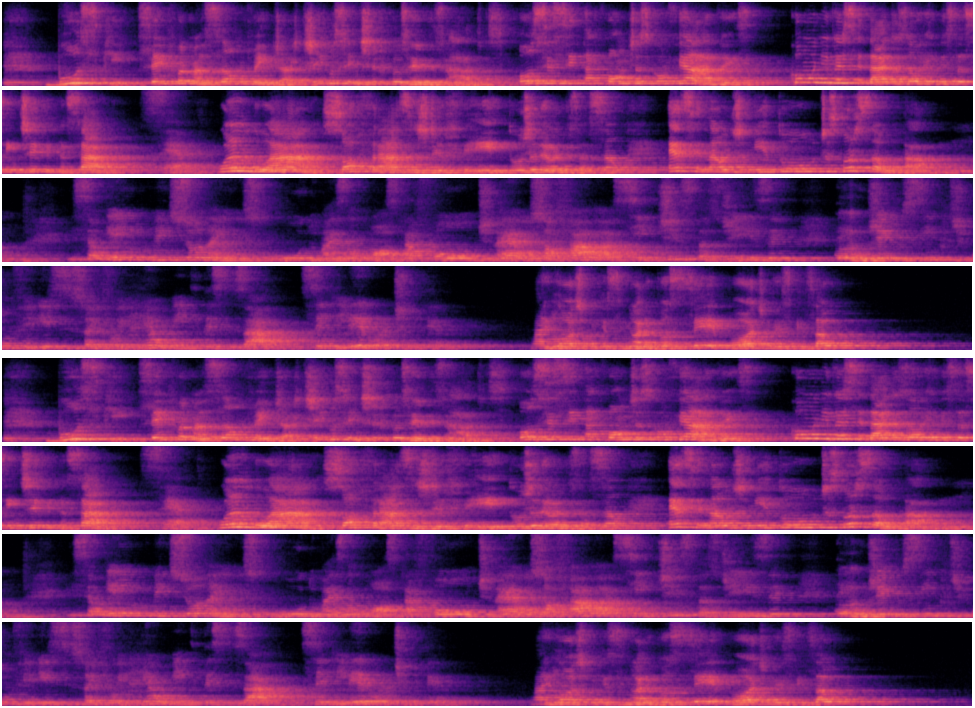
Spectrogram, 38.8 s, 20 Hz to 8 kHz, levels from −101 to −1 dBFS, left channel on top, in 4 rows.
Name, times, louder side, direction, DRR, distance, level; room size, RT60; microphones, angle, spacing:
voice 1, 0.0-7.4 7.9-10.9 11.9-19.0 27.7-28.2 34.4-37.5, equal, 25° left, 0 dB, 0.4 m, -27 dB
voice 2, 11.2-11.6 19.0-31.9 32.1-33.6, equal, 5° left, -13 dB, 0.8 m, -33 dB
5.5 x 2.5 x 2.2 m, 2.2 s
head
